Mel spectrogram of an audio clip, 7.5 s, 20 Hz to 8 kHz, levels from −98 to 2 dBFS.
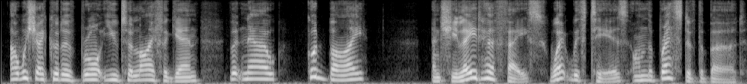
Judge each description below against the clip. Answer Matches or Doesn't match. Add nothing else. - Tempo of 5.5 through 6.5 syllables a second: Doesn't match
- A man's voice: Matches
